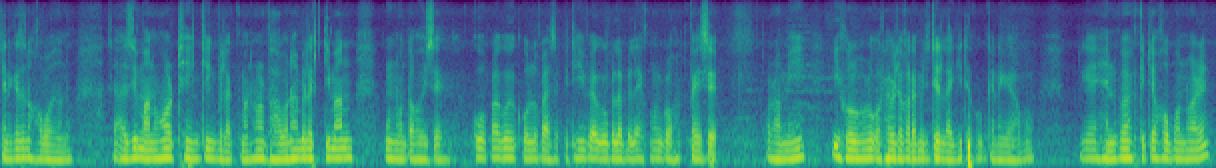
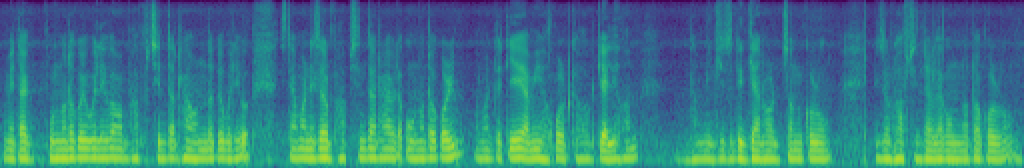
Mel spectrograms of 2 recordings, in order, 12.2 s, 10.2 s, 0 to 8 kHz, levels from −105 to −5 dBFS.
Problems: none marked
